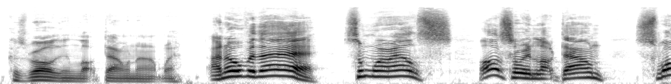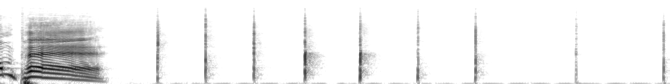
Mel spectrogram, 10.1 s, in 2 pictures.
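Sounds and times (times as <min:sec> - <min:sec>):
speech: 0:00.1 - 0:05.9
hand clap: 0:06.2 - 0:10.0.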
